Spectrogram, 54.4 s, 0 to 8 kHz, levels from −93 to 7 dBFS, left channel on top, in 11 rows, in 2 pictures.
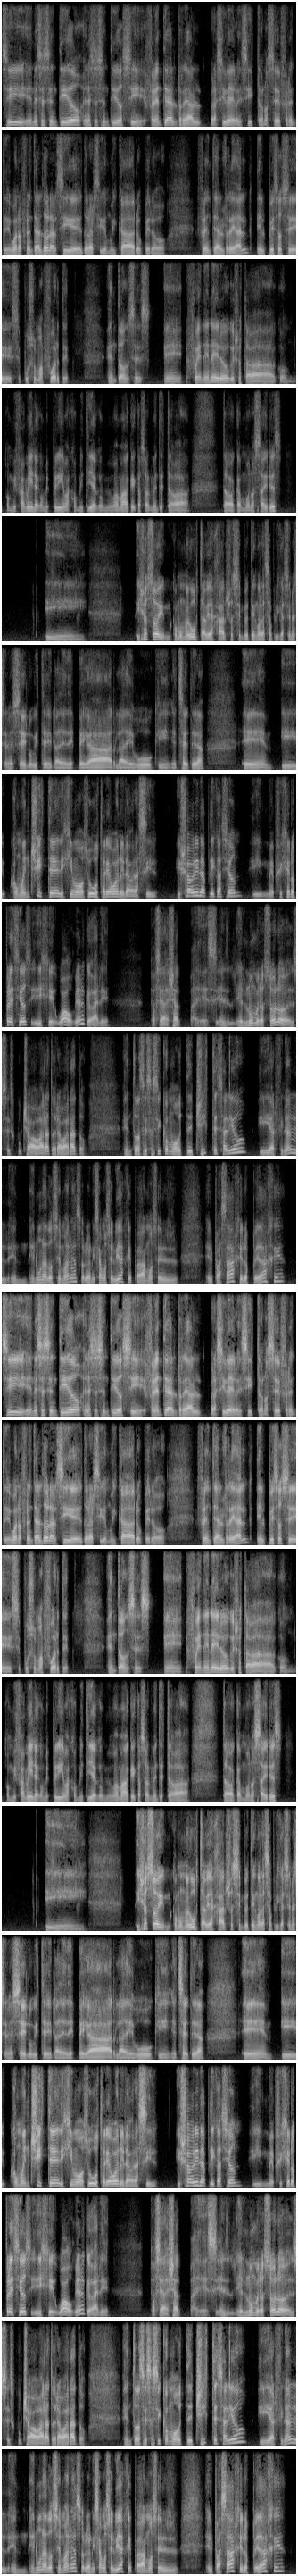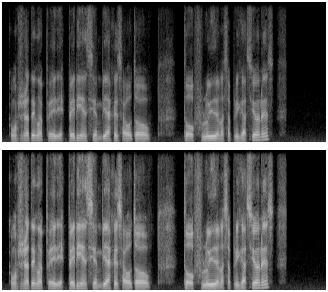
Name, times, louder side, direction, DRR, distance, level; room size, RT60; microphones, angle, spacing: voice 1, 0.0-11.0 11.3-19.5 20.5-32.3 32.6-36.4 37.1-49.3 49.6-53.8, right 5 dB, 65° right, 1.2 m, -25 dB
open air
head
